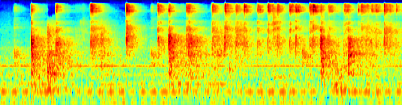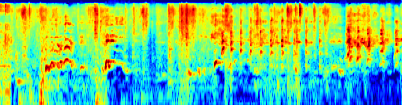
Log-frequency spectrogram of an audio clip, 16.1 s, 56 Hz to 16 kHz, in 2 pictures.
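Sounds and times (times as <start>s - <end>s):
steady low hum: 0.0s - 15.9s
table tennis balls clicking on table: 2.6s - 8.3s.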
